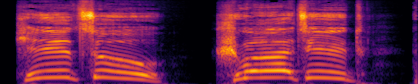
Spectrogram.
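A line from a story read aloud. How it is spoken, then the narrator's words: Shout. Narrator (Russian): закричал Фуэ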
